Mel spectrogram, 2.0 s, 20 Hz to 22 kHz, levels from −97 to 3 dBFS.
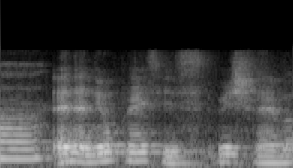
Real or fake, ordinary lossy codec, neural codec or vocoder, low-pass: real; none; none; 7.2 kHz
